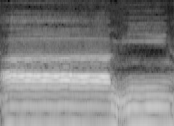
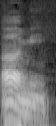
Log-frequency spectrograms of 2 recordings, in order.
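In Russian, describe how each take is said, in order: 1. Первый гласный тянут очень долго. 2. Первый гласный держат всего две доли. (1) "долго-долго говорят, вот а вначале тянут" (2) "два хараката. ... Это самая лучшая форма"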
